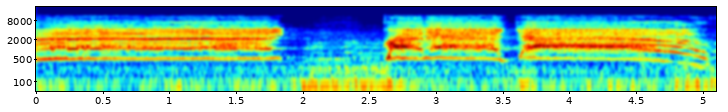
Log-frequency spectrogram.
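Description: A woman, a Corinthians football fan, screams loudly in three long, piercing shrieks: a sustained cry, a brief pause, then two more strained screams that bend and waver in pitch.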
